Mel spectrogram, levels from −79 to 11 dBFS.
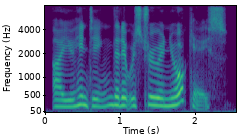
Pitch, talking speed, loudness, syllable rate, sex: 210 Hz, 235 wpm, -17 LUFS, 5.2 syllables/s, female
